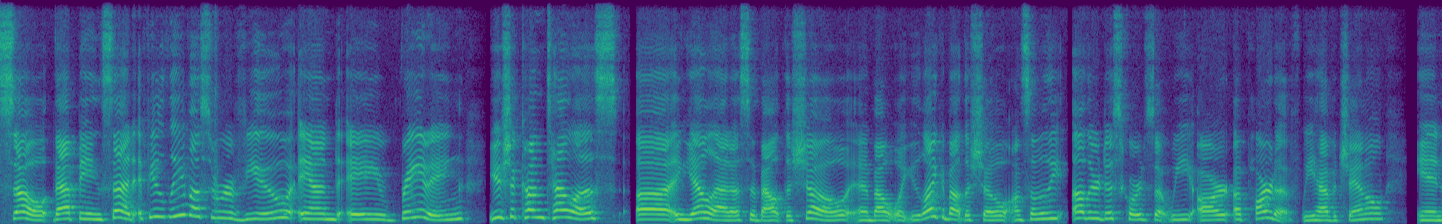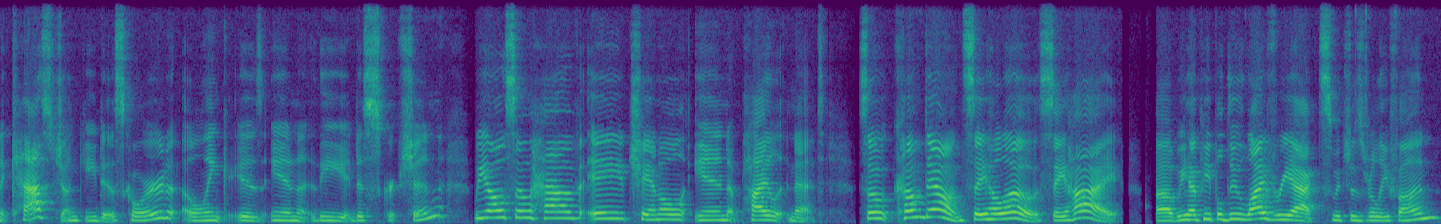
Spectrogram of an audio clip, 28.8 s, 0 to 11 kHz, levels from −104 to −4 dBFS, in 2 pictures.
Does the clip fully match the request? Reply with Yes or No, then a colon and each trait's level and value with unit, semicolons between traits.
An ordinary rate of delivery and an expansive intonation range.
Yes: average, 175 wpm; wide, 6.1 semitones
